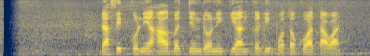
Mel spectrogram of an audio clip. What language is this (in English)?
Sundanese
